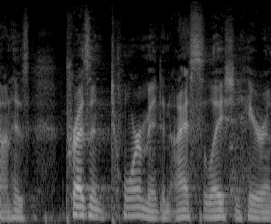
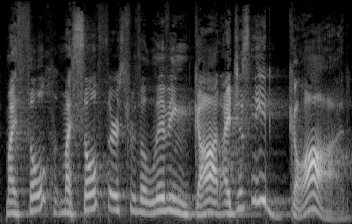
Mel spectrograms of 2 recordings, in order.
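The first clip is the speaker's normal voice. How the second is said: high, loud insistent protest; preaching the psalmist's cry loudly; impassioned declaration; 8 semitones higher, 12 dB louder than usual. Acted. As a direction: declare it with fervent force. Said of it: "He's like".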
